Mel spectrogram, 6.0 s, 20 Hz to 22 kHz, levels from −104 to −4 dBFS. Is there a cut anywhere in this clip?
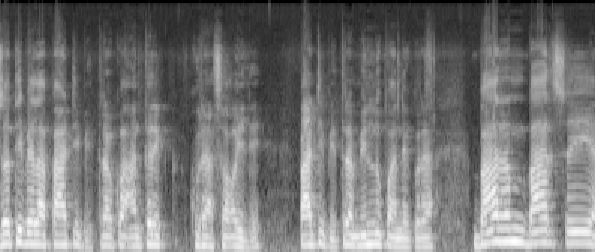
no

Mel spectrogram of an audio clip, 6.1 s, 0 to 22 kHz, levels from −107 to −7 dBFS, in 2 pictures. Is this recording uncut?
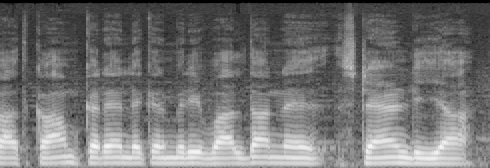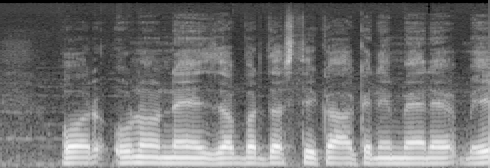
yes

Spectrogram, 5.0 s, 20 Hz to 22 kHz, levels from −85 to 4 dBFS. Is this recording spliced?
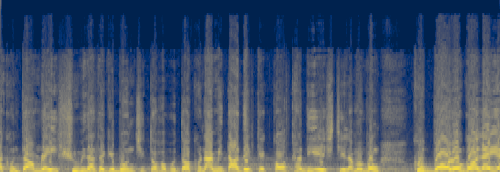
no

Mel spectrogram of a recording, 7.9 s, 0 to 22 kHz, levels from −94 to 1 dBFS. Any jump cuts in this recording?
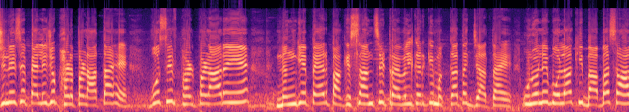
yes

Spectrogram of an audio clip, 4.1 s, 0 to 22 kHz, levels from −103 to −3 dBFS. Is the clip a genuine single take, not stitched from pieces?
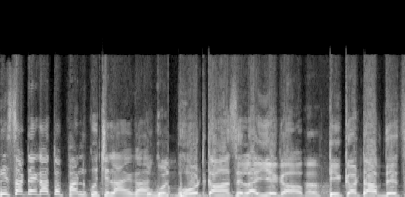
no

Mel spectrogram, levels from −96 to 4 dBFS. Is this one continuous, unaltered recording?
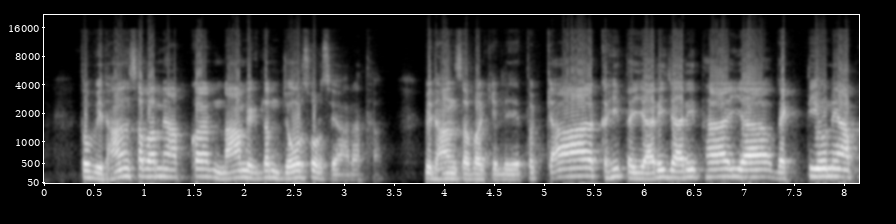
yes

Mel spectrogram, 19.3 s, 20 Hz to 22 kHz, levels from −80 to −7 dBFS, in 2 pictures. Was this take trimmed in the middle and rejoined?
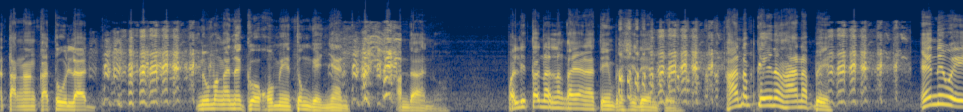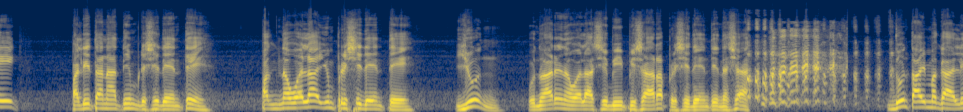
yes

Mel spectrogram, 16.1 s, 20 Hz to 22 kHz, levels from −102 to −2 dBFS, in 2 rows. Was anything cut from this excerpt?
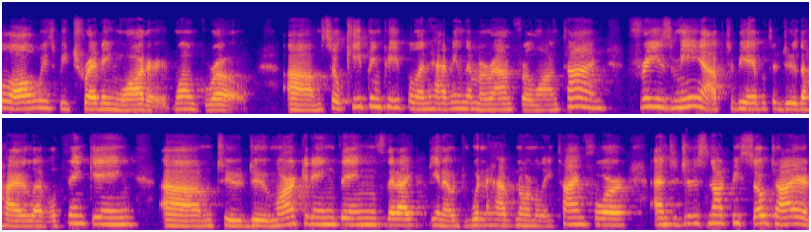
no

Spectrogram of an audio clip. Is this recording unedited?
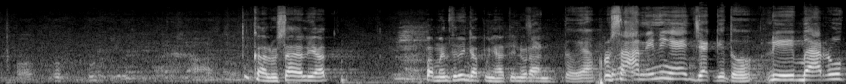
no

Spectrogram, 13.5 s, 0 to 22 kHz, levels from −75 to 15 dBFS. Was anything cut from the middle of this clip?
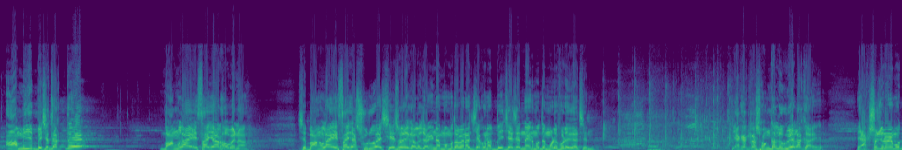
yes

